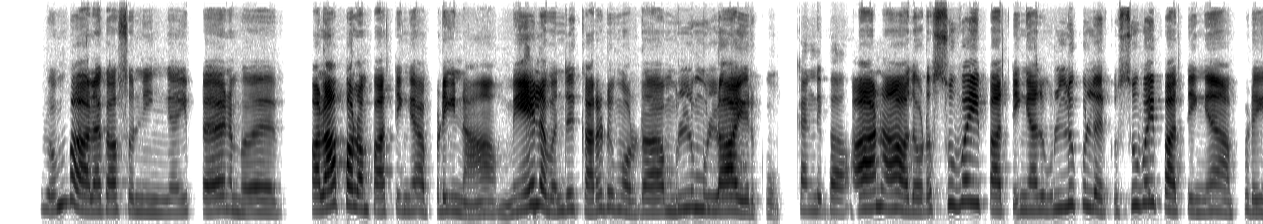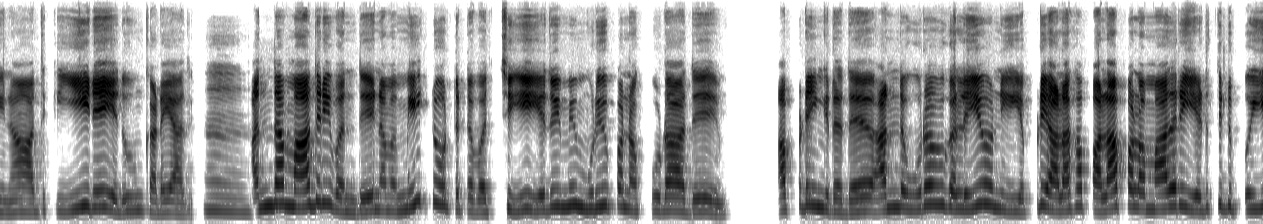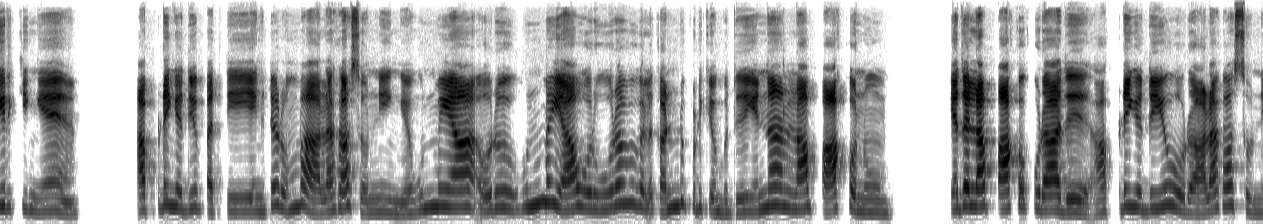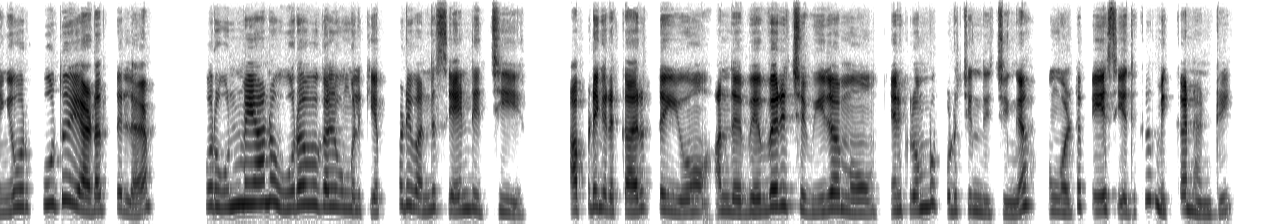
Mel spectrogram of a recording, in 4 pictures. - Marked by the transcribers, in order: laugh; other background noise; other noise
- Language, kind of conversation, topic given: Tamil, podcast, புதிய இடத்தில் உண்மையான உறவுகளை எப்படிச் தொடங்கினீர்கள்?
